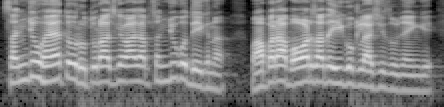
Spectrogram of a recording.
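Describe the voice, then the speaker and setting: A man's voice: sits high, fairly quick. A man giving opinions as a panelist in a casual cricket debate, colloquial and slangy, mixing in English words. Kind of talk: casual sports debate chat.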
